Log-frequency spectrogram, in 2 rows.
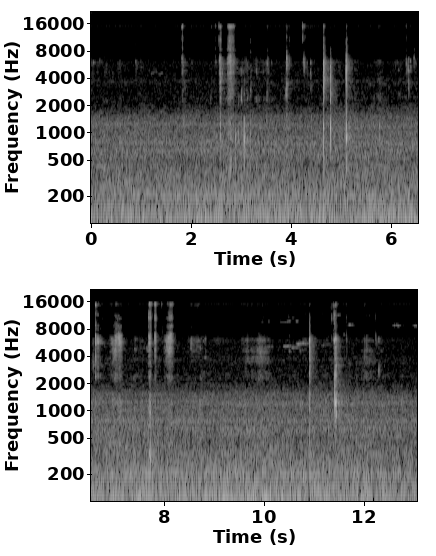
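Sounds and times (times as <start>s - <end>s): low background noise: 0.0s - 13.0s
person chewing food: 11.3s - 12.4s.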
